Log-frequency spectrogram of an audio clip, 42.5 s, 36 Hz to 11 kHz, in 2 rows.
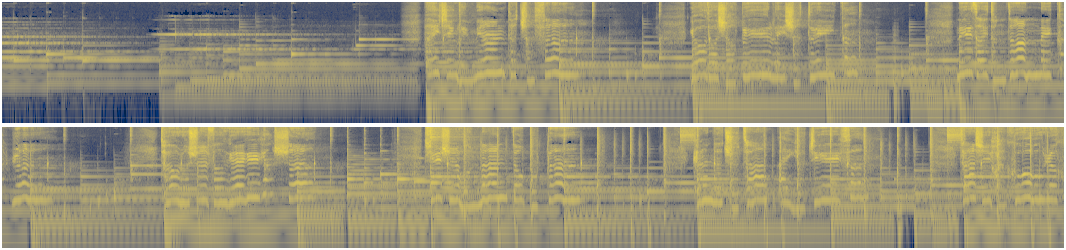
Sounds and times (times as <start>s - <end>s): Music: 0.0s - 42.4s.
